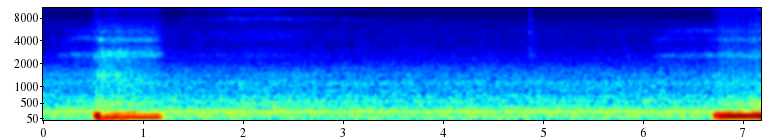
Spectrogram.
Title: Koko snores in his sleep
